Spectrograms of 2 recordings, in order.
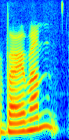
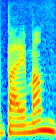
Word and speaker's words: Bergman: Hi, my name is Sara Bergman, or Sara Bergman, Bergman. I never know how to say it in English because it's so different from the Swedish.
